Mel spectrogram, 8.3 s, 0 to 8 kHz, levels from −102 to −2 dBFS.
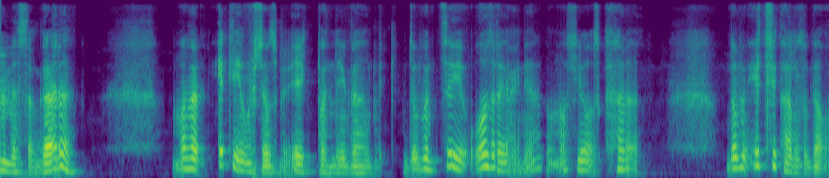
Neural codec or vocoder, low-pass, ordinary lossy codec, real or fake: codec, 16 kHz in and 24 kHz out, 1.1 kbps, FireRedTTS-2 codec; 7.2 kHz; none; fake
